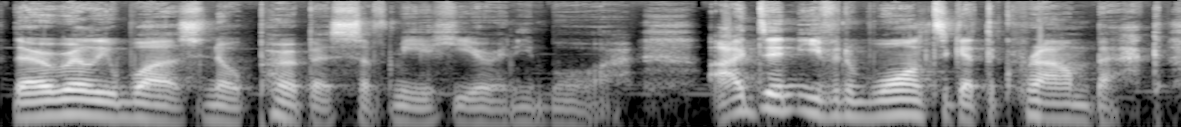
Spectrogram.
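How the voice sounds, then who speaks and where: A man's voice: lowish voice, animated, measured pace. A man voicing a bitter, imperious fallen god in a comic dub, speaking in a brooding, contemptuous and menacing monologue. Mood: bitter, defeated. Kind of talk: dramatic comic dub narration. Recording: music under the voice.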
